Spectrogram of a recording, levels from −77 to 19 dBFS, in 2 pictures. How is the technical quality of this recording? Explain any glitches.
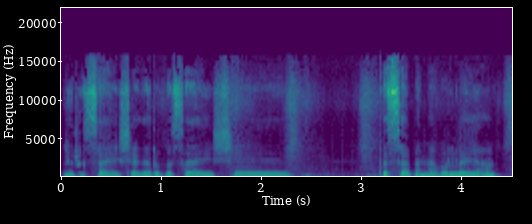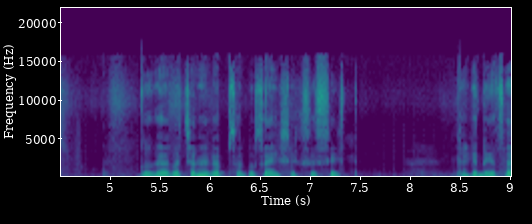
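The recording has one clear problem running the whole way through: Wi-Fi interference. A nearby Wi-Fi radio's beacon, sent every 102.4 ms, is being picked up and rectified by the audio circuit, giving a steady tick nearly ten times a second, sitting roughly 35 dB below the speech.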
